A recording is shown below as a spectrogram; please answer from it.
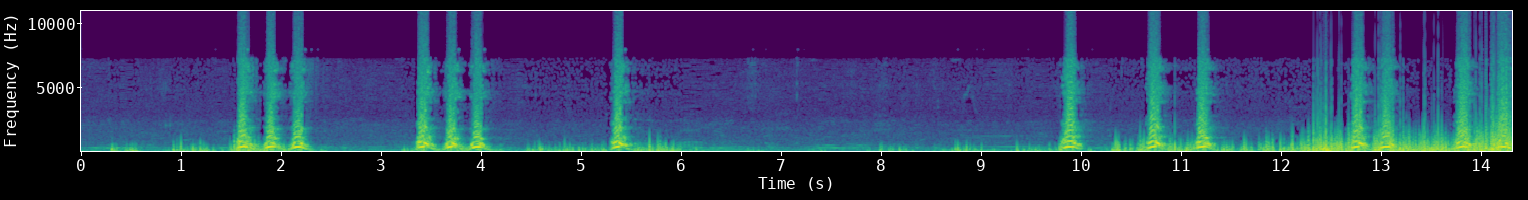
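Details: Young Cane Corso, 13 months old, barking at turtles: quick runs of three loud barks, then a lone bark, another pause and more triplets, the last seconds growing rougher and noisier as barks crowd together.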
